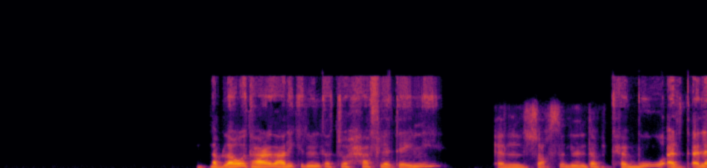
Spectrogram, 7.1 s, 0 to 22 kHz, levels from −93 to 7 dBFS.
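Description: At 3.73 s a call bitrate drop sets in and lasts to the end. The speech turns rough and watery, which fits a fall from about 48 to 12 kbps. Top frequencies are cut from 20 kHz to 8 kHz. The worst stretch lasts 1.66 s.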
